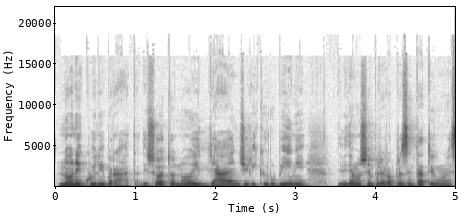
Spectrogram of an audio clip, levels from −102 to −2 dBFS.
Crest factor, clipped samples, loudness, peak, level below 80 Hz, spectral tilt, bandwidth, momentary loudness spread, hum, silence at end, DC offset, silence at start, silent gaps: 16 dB; under 0.1%; -35 LUFS; -18 dBFS; -54 dBFS; -5.5 dB/octave; 17 kHz; 7 LU; none; 0 s; under 0.1%; 0.05 s; none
